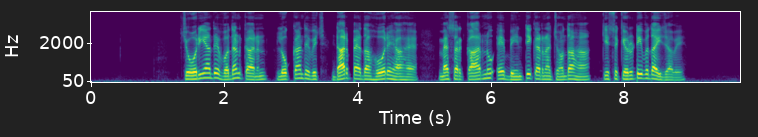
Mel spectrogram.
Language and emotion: Punjabi, neutral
